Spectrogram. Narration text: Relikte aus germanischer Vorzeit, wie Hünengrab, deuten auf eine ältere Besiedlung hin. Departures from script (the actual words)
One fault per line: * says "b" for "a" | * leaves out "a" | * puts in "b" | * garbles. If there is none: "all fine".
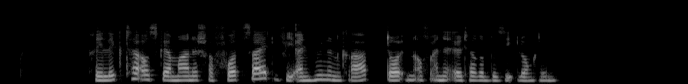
* puts in "ein"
